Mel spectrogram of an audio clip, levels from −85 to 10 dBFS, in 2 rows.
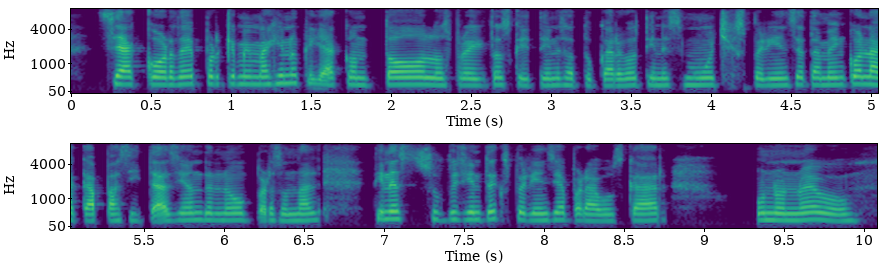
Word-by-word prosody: sea 225 -2 +7
acorde. 220 +1 +2
Porque 230 0 -2
me 225 - 0
imagino 245 +3 +1
que - - -7
ya - - +2
con 210 -2 -3
todos 215 +2 +4
los 200 -1 -1
proyectos 200 +1 -2
que 190 - -5
tienes 195 +2 -5
a - - -1
tu 185 0 -11
cargo, 185 +2 -1
tienes 200 0 -5
mucha 205 0 -1
experiencia. 200 +2 -2
También 210 0 -1
con 230 -1 +3
la 215 - +6
capacitación 190 +2 +1
del 200 -1 -3
nuevo 200 +1 -1
personal, 190 +1 -2 0.3
tienes 230 0 +3
suficiente 220 0 -2
experiencia 210 -2 -2
para 190 -1 +1
buscar 190 +2 -1 0.5
uno 205 -1 +2
nuevo. 195 -2 +1
205 Hz, 195 wpm, -22 LUFS, 195-215 Hz, 0.5 s, sea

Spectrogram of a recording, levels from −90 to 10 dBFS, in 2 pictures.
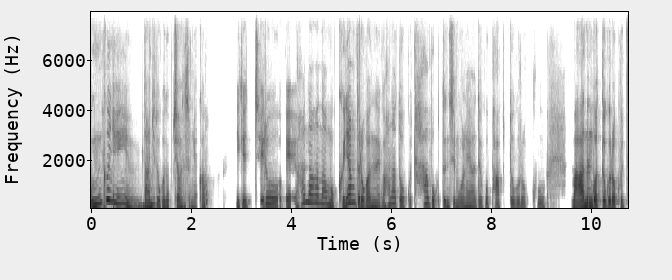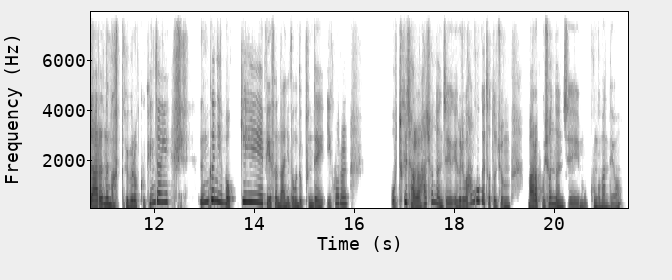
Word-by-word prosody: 은근히 290 - +5 0.3
난이도가 200 +1 +1
높지 195 0 -2
않습니까? 175 - -5 0.5
이게 190 -1 -1
재료에 240 -1 0
1 320 - 0
1 295 -3 -1
뭐 210 -5 +1
그냥 315 +7 +2
들어가는 195 -8 +3
애가 165 +1 -6
1 250 +8 -3
도 210 - -4
없고 175 - -9
다 265 +1 -4
볶든지 185 -6 -3
뭘 160 +1 -4
해야 190 0 -2
되고 170 -2 -6
밥도 170 +2 -7
그렇고 160 -1 -9 0.5
마는 190 +5 +6
것도 200 -1 +4
그렇고 185 +1 +2
자르는 240 +5 +3
것도 215 0 -4
그렇고 205 -2 -2
굉장히 350 - 0 0.6
은근히 370 +1 +5
먹기에 315 +6 +5
비해서 245 -3 -2
난이도가 215 +2 -1
높은데 205 +1 -2
이거를 275 +3 -4 0.9
어떻게 350 - +2
잘 190 - 0
하셨는지 250 - -3
그리고 225 +2 -1
한국에서도 330 - -1
좀 170 -2 -5 0.4
말아 205 +3 +3
보셨는지 195 -10 -3
뭐 150 -1 -10
궁금한데요. 170 0 -6
215 Hz, 305 characters per minute, -20 LUFS, 185-270 Hz, 0.9 s, 마는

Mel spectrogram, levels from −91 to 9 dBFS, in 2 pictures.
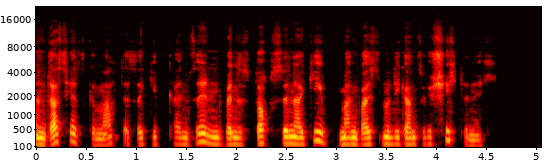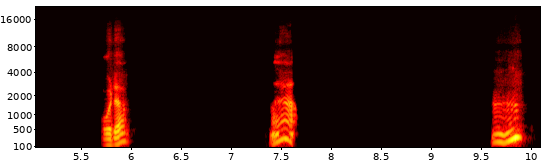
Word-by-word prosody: und 140 -2 +3
das 190 - +3
jetzt 195 -4 -5
gemacht?" 130 -1 -7
Das - - -13
ergibt 145 +1 -11
keinen 140 -1 -8
Sinn. 155 -6 0
Wenn 140 +1 +1
es 140 - -12
doch 160 0 +1
Sinn 155 0 +2
ergibt, 150 +6 -1
man 145 0 +2
weiß 140 +1 -1
nur 150 - +2
die 145 0 -5
ganze 145 +1 -3
Geschichte 225 +10 -4
nicht. 115 0 -11 1.1
Oder? - - +5 1.4
Ja. - - +3 2.0
Mhm. 220 +11 +9
145 Hz, 135 wpm, -30 LUFS, 140-180 Hz, 2.0 s, Mhm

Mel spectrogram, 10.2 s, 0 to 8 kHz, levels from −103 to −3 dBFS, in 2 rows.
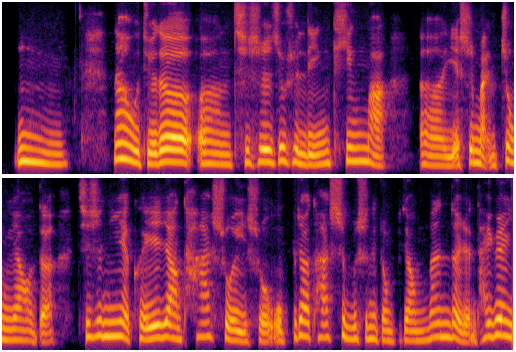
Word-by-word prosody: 嗯， 205 -5 +1 0.4
那 270 0 +4
我 210 - +4
觉 185 0 +2
得， 215 0 +8
呃， 185 -2 -1
其 170 +5 -6
实 215 +1 +3
就 235 +4 0
是 220 -1 -1
聆 175 +1 0
听 230 +4 -1
嘛， 160 -9 -2 0.3
呃， 165 -3 -3
也 150 - 0
是 - - -1
蛮 195 -6 -1
重 200 -7 -1
要 180 -2 -3
的。 150 0 -4 0.2
其 235 - -5
实 260 +2 -1
你 245 0 +2
也 250 - +2
可 215 - -5
以 200 +2 +4
让 225 -3 +2
他 240 +5 -8
说 185 -5 -1
一 160 -2 0
说， 155 0 -4
我 - - -2
不 165 - -10
知 265 - +2
道 245 - +1
他 225 -1 -8
是 225 - -5
不 200 - -1
是 205 - -8
那 205 - -2
种 175 -3 -5
比 165 - -21
较 175 -1 -2
闷 220 +8 -3
的 230 - +1
人， - - -3
他 225 - -7
愿 260 -1 +4
205 Hz, 280 characters per minute, -22 LUFS, 175-230 Hz, 0.4 s, 得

